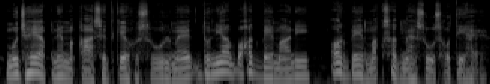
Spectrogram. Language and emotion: Urdu, sad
